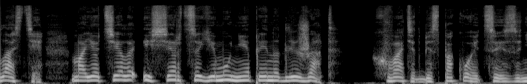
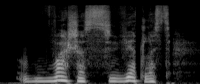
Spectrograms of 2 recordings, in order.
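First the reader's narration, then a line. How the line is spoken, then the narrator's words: Stammering mutter. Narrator (Russian): заикаясь, бормочу я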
